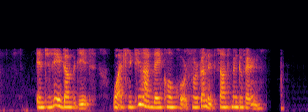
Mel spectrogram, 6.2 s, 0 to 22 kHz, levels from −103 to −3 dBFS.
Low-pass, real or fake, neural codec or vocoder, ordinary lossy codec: 3.6 kHz; fake; codec, 16 kHz, 2 kbps, FunCodec, trained on LibriTTS, 25 frames a second; AAC, 24 kbps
